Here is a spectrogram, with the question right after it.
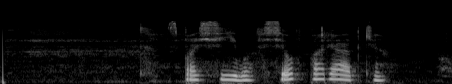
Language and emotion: Russian, positive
